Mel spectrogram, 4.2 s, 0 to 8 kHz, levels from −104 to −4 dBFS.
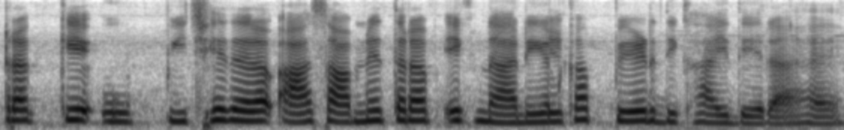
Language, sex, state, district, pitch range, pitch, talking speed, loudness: Hindi, female, Bihar, Katihar, 195-230 Hz, 215 Hz, 225 wpm, -15 LUFS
